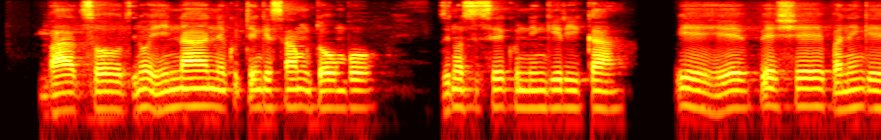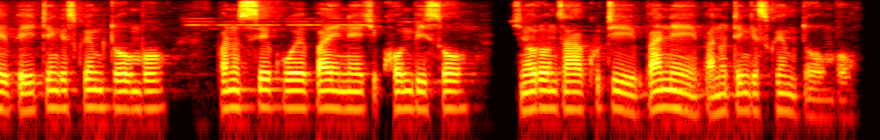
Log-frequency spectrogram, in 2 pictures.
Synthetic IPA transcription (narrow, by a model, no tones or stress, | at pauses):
mbʱat͡so̞d͡zino̞ɦinane̞kute̞ŋɡe̞samuto̞mbo̞ | d͡zino̞sise̞kuniŋɡiɾiːka | uje̞ɦepe̞ʃe̞pane̞ŋɡe̞pe̞ite̞ŋɡe̞swe̞muto̞mbo̞ | pano̞sisekuwe̞paine̞t͡ʃikʰo̞mbiso̞ | t͡ʃino̞ɾo̞nzakutipane̞pano̞te̞ŋɡe̞swe̞muto̞ːmbo̞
